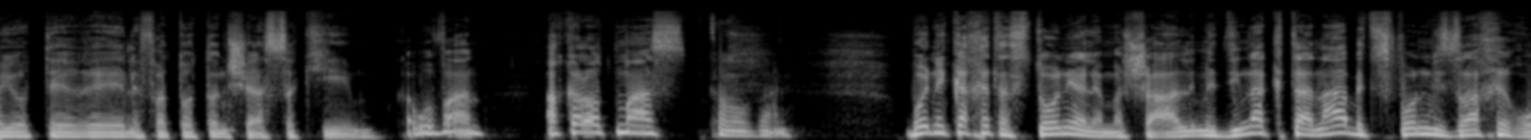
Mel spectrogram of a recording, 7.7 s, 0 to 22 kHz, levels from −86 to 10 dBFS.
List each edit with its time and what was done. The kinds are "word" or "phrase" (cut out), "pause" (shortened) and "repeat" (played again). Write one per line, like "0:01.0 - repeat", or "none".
none

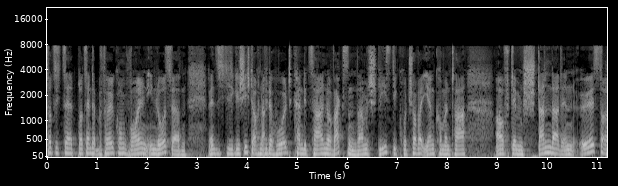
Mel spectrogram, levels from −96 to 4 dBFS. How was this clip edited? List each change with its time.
0:04.3 - word

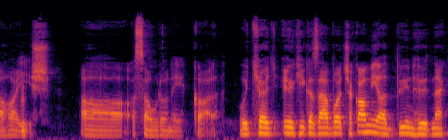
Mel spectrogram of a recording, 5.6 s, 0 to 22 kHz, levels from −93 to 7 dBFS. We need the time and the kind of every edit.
0:02.8 - pause

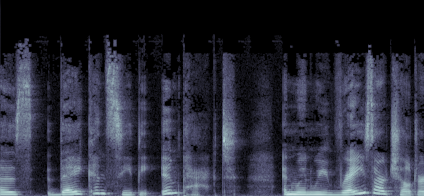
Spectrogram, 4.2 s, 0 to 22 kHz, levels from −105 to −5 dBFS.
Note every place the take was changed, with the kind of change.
none

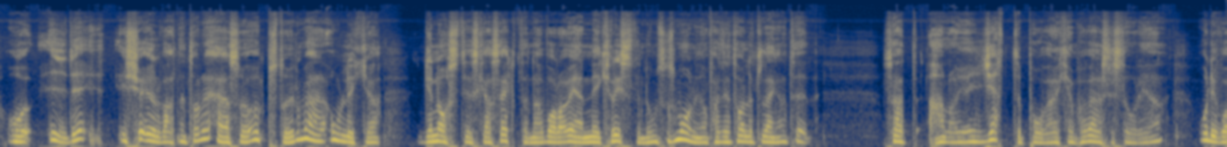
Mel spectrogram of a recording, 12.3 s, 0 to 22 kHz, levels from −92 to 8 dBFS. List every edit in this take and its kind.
none

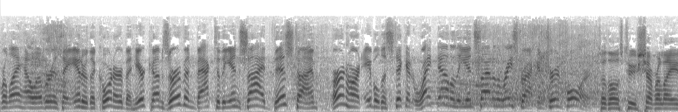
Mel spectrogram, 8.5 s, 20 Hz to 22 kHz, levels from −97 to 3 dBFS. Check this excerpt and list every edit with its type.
none

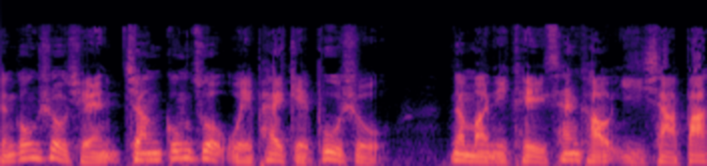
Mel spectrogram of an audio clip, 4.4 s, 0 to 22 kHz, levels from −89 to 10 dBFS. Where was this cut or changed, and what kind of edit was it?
none

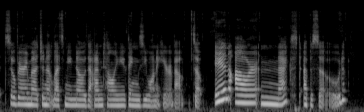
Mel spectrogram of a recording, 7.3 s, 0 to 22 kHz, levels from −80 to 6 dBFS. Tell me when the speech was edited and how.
0:02.5 - word

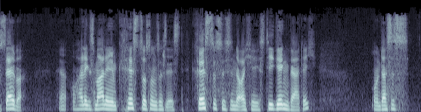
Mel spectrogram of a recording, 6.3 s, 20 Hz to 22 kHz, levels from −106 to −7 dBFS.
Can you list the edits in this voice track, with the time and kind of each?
0:02.5 - word
0:02.8 - pause

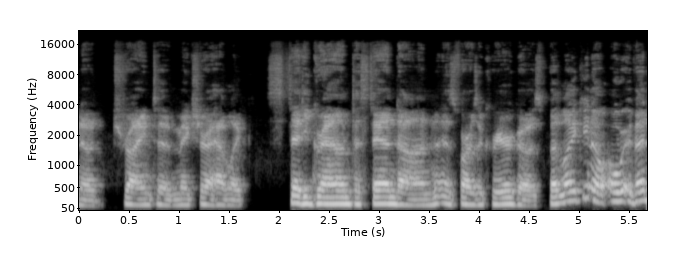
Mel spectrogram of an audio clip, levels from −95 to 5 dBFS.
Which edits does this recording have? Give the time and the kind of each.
0:01.8 - pause

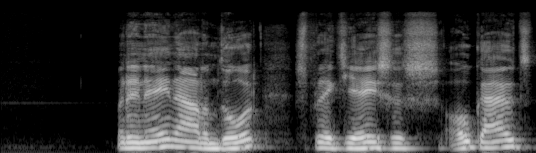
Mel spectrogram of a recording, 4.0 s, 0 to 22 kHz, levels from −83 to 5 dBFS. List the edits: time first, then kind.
none

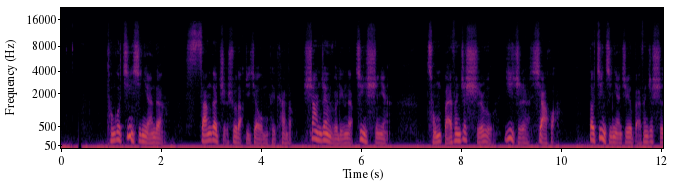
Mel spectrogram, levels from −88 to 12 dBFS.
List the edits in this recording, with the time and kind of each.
0:03.6 - word
0:05.8 - word

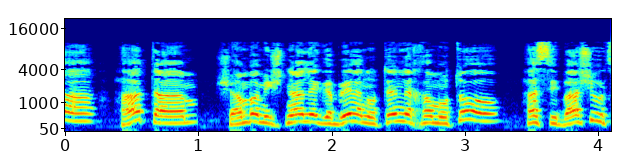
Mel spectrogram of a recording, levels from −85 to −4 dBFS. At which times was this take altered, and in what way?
0:01.0 - pause

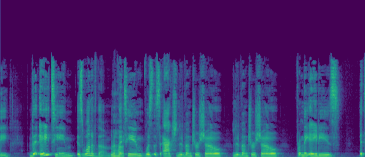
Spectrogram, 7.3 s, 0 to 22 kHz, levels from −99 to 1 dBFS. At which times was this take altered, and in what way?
0:02.5 - word
0:04.6 - repeat

